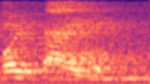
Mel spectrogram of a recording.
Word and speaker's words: Voltaire: No sé cómo se pronuncia Voltaire, Voltaire. Mi mujer, que habla francés, le putea, pero bueno. – Voltaire. Es doble E, ¿verdad? – Voltaire, sí.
